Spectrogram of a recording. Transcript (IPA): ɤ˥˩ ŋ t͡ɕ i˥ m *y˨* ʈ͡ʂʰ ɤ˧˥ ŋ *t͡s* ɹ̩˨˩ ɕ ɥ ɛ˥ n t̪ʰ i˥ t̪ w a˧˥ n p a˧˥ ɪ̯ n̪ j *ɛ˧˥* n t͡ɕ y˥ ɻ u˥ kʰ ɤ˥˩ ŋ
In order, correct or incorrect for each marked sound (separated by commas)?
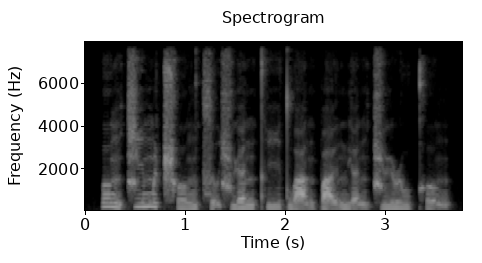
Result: incorrect, correct, correct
